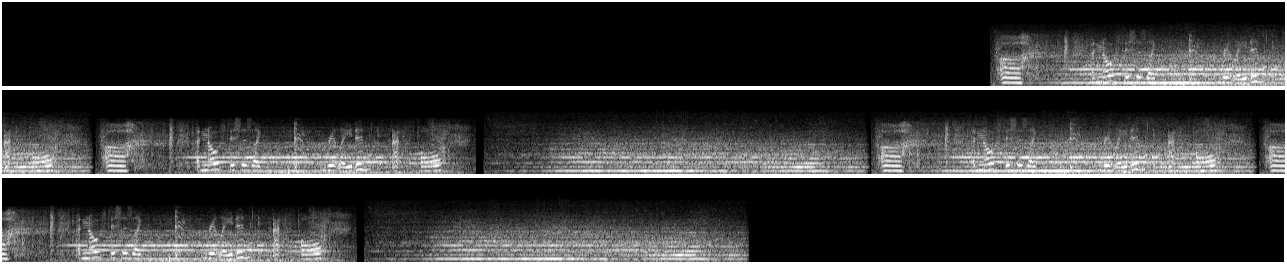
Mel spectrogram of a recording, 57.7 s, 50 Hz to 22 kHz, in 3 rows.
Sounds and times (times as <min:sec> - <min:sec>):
Speech: 0:14.9 - 0:15.6, 0:16.3 - 0:21.3, 0:22.1 - 0:26.0, 0:32.4 - 0:33.0, 0:33.8 - 0:38.8, 0:39.6 - 0:43.5.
